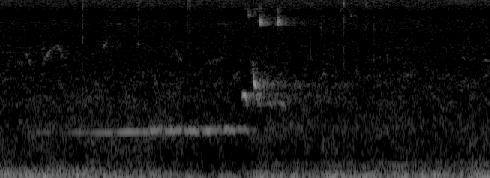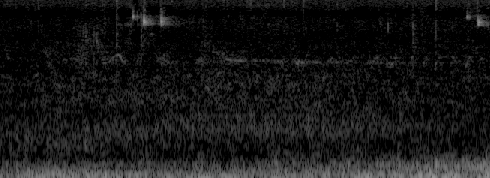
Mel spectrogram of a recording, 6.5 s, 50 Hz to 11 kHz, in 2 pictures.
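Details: Japanese bush warbler at the Kusu tank road in Japan, fixed camera, 24 April 2025: one long level whistle swelling then breaking into a quick two-part flourish, with faint high chirps and a continuous low rumble behind.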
